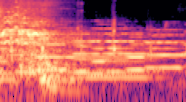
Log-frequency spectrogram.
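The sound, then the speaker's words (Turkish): An old, weak horse whinnies loudly, a single shrill neigh that starts bright and breathy, then trails off into a wavering, descending tremolo over nearly two seconds. “Yaşlı ve güçsüz olan at böyle zor bir işi başaramayacağını bilerek sahibinin yanından ayrılmış, ağlaya ağlaya ormanın yolunu tutmuş.”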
